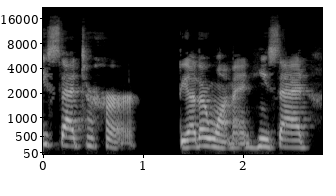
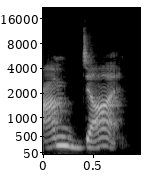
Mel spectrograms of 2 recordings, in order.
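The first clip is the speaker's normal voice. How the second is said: put-on crying, tearful voice. Retelling the moment a friend started crying: imitating a friend crying. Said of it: "that's when she started crying".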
